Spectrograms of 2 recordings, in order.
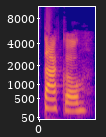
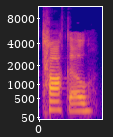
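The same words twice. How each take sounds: First: It has a Spanish-influenced Texas pronunciation. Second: It has a plain English-style pronunciation. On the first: "that's how I learned them in Texas" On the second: "Not taco"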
